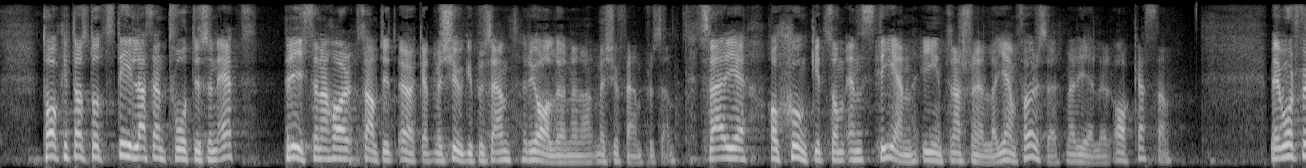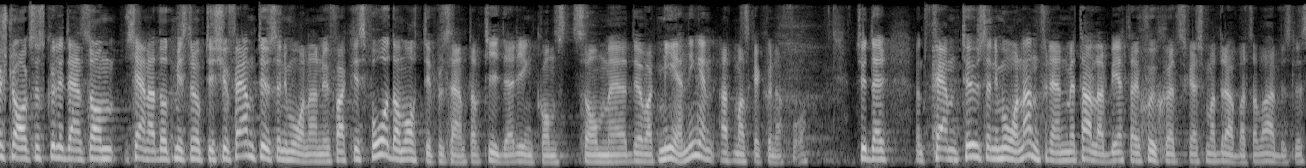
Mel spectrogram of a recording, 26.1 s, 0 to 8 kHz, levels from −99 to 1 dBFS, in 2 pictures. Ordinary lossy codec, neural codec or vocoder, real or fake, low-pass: AAC, 32 kbps; none; real; 7.2 kHz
